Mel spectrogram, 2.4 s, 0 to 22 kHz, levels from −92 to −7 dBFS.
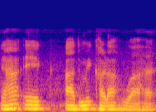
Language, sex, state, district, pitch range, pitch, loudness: Hindi, male, Bihar, Gaya, 115-130 Hz, 125 Hz, -16 LUFS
